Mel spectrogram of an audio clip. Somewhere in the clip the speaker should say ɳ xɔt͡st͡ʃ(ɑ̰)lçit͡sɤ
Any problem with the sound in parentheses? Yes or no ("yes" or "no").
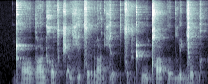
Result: no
